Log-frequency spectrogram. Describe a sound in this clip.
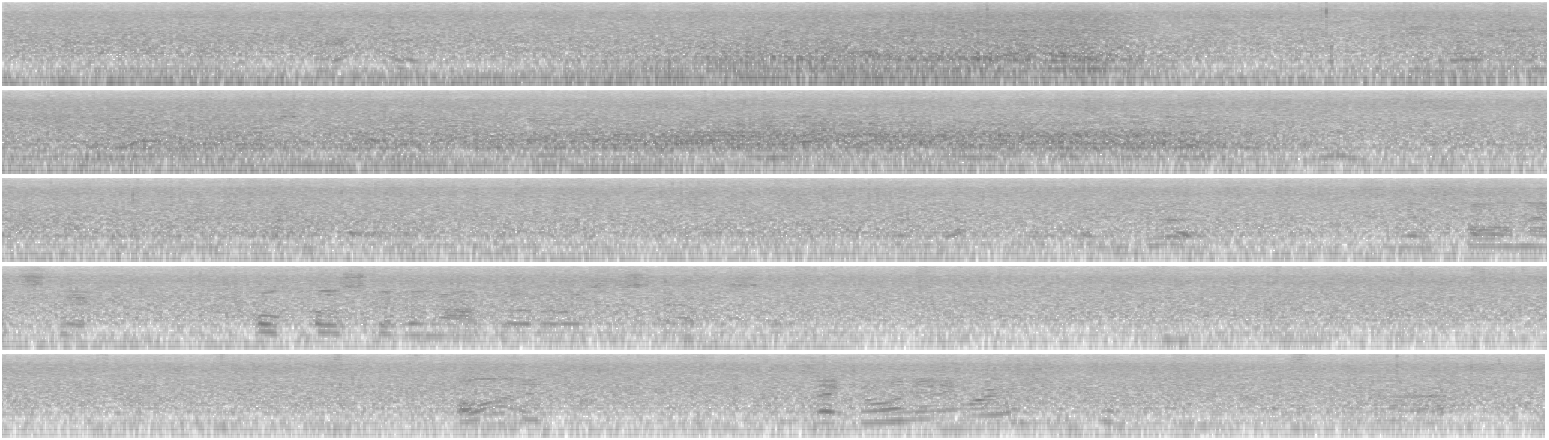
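A stream rushes steadily nearby.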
